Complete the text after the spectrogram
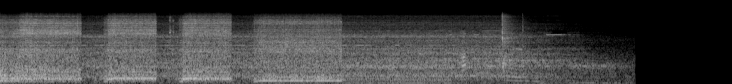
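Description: A blender whirs loudly with a steady roar.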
